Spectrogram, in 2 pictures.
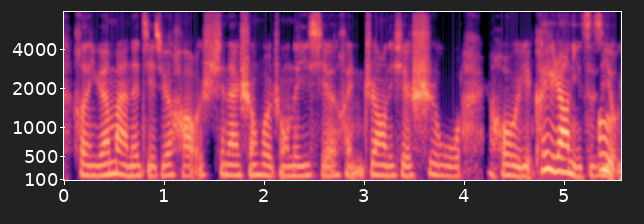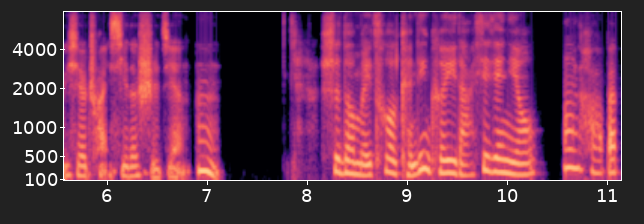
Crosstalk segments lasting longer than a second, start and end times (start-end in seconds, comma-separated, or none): none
